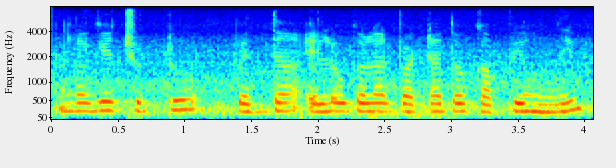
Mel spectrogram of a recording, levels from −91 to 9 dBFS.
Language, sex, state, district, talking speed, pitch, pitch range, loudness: Telugu, female, Telangana, Mahabubabad, 120 wpm, 220 Hz, 210-230 Hz, -14 LUFS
